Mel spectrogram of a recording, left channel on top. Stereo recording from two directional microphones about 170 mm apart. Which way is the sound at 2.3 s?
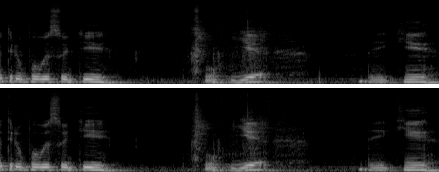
20° right (ahead or behind).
